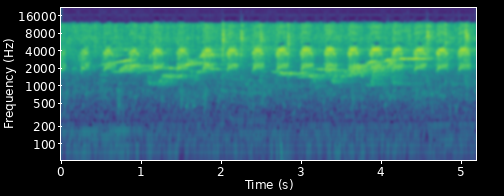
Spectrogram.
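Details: Original Murai Aceh Tangse, a white-rumped shama, singing aggressively after moulting: rapid repeated bright whistled notes, about three per second, with short rising and falling phrases running steadily throughout.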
